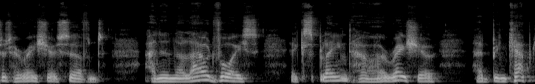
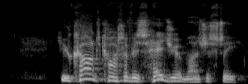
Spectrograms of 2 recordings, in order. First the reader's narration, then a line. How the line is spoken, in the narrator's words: cried the servant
